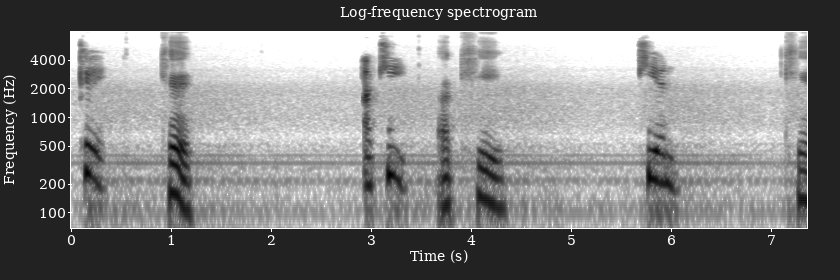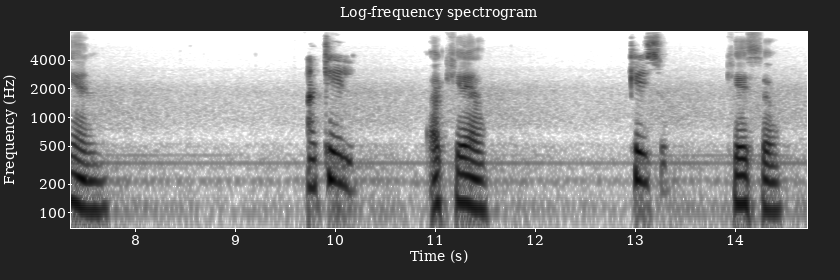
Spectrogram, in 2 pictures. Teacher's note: So the Spanish Q always appears in combination with the letters U, is pronounced like the K in the word kid, but without puff of air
